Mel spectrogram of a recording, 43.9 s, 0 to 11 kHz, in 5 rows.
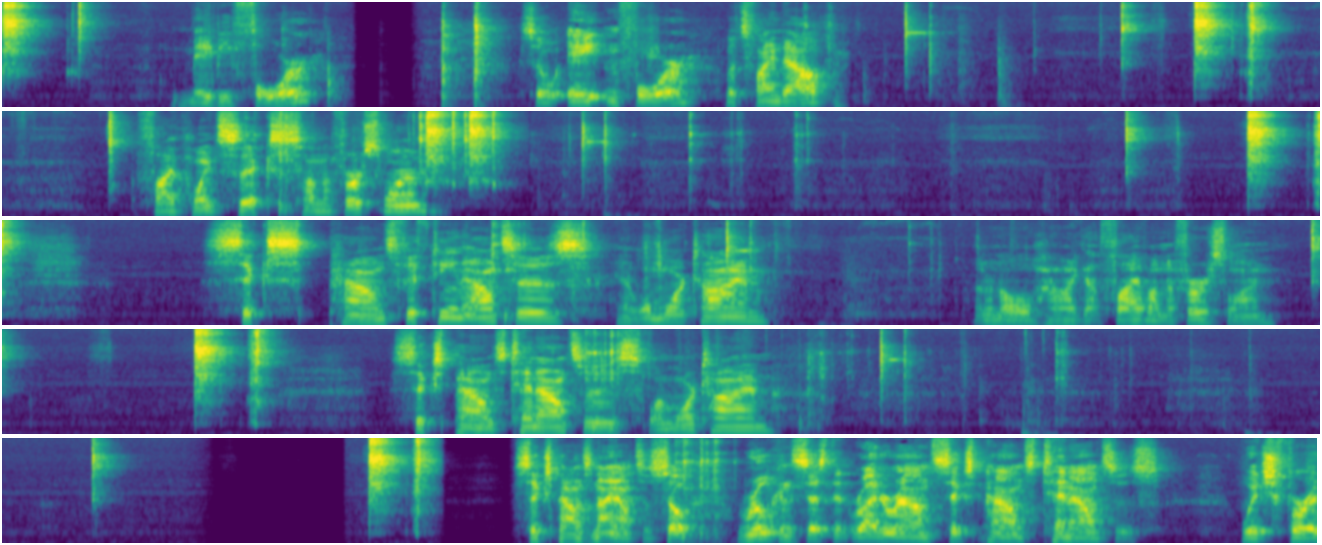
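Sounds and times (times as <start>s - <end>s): metallic clicks of pistol handling: 11.6s - 12.9s.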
